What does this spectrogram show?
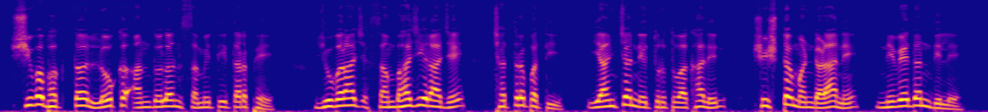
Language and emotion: Marathi, neutral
